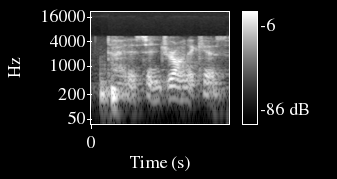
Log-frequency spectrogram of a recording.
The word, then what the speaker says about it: Titus Andronicus: So in my analysis, because this was the first time I had heard of this band, Titus Andronicus. Am I saying that right? – Mm-hmm.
